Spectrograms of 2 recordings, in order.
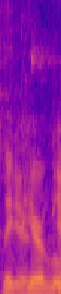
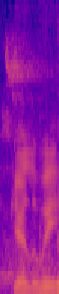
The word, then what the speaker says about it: Pierre Louis: Pierre Lewis. Pierre Lewis. Pierre Louis. Pierre Louis. I've been saying it wrong the entire season, and I kind of feel bad about it now.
